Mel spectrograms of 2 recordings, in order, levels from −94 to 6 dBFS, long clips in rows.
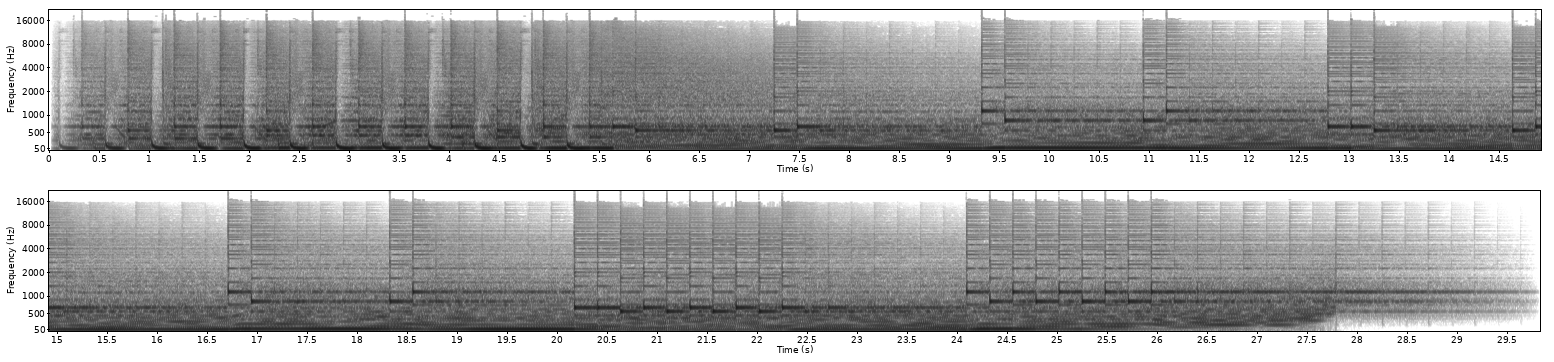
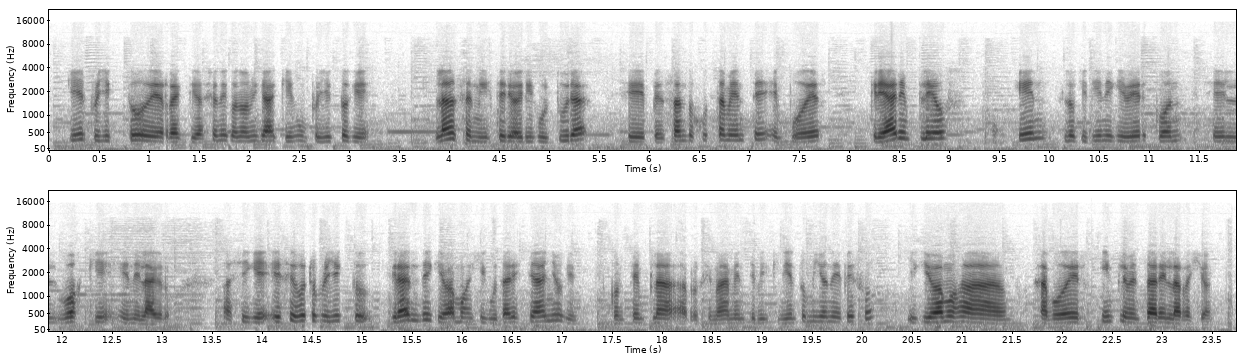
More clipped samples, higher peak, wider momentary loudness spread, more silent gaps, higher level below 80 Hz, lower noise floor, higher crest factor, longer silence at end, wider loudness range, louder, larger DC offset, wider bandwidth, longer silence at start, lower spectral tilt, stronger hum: neither; about the same, -2 dBFS vs 0 dBFS; second, 5 LU vs 14 LU; neither; first, -14 dBFS vs -50 dBFS; about the same, -42 dBFS vs -43 dBFS; second, 10 dB vs 22 dB; first, 0.65 s vs 0.05 s; about the same, 3 LU vs 5 LU; first, -12 LUFS vs -22 LUFS; neither; first, 17 kHz vs 9.4 kHz; about the same, 0.05 s vs 0.05 s; about the same, -5.5 dB/octave vs -6 dB/octave; neither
